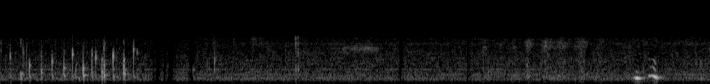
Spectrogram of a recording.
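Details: Bubbly gurgling bursts, a quiet stretch, then two louder squeaky gurgles: ordinary stomach growling (bowel sounds).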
